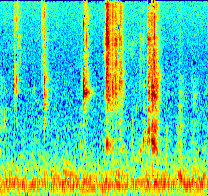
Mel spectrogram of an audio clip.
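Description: Crunchy fried chicken samosa being bitten and chewed: about five crisp crunches, the loudest a little before halfway and near the end.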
